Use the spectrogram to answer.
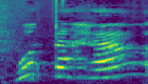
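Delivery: mock-outraged disbelief; baffled. Baffled by business voices.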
